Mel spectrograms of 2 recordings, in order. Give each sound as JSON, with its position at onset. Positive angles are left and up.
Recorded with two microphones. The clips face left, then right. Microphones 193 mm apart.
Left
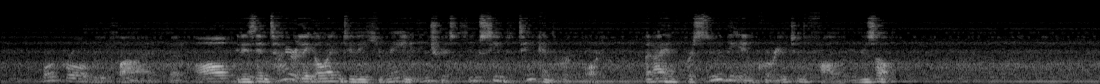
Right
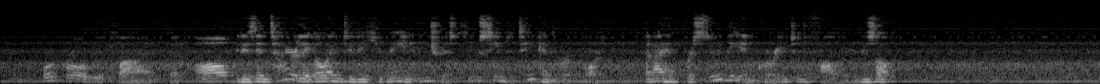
{"t": 0.4, "sound": "a man speaking", "side_deg": -20, "distance_m": 1.0}
{"t": 2.4, "sound": "a man speaking", "side_deg": -20, "distance_m": 1.4}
